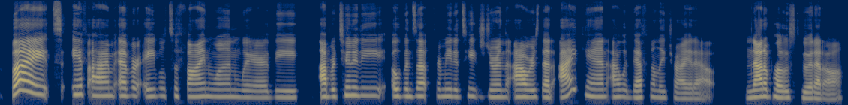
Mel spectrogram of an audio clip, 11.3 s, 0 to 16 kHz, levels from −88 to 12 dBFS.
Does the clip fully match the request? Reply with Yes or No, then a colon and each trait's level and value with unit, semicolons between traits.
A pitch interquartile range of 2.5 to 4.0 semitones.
Yes: average, 2.8 semitones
